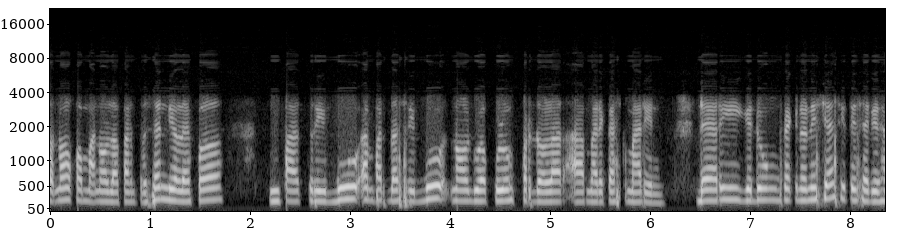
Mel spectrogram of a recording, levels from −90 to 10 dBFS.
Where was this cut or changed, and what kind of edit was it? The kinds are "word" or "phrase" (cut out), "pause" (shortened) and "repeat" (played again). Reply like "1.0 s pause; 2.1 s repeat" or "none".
5.7 s word; 7.3 s word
